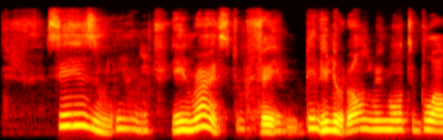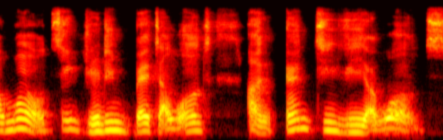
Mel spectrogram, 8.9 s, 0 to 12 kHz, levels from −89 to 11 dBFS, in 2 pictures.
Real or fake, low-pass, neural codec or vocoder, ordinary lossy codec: fake; 9.9 kHz; autoencoder, 22.05 kHz, a latent of 192 numbers a frame, VITS, trained on one speaker; none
